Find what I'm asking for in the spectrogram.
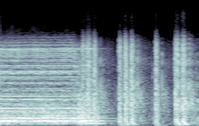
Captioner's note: gunfire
